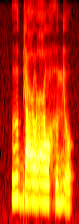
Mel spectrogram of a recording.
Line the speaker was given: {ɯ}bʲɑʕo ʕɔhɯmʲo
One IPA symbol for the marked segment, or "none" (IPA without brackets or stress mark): ɯ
